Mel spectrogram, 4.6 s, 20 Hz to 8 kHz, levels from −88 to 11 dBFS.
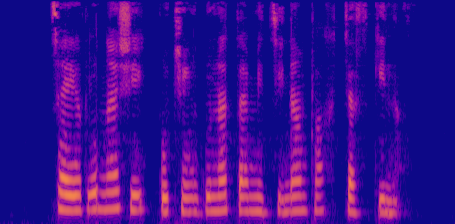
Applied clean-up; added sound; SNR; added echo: neural mask model DeepFilterNet 3.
